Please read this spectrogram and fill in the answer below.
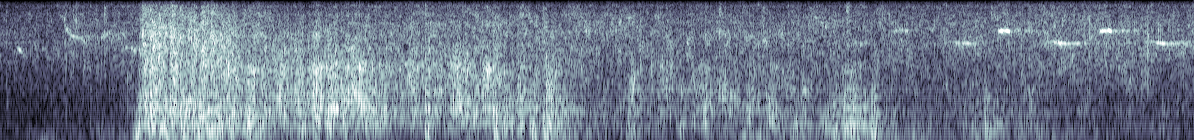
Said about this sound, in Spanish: se desató una tormenta tan fuerte que daba la impresión que el mundo se estaba acabando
